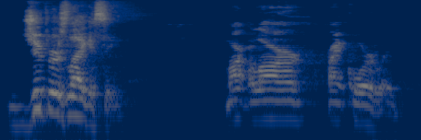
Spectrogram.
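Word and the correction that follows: Frank Quitely: Quietly. Frank Quietly.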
